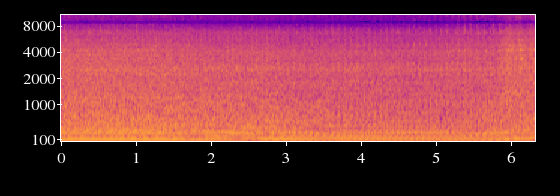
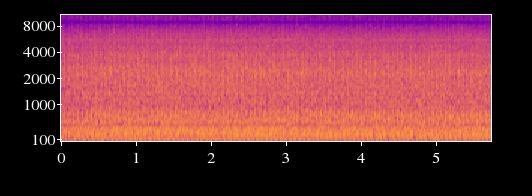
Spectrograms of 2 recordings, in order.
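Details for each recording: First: Vehicle being prepped for auction, idling: a steady, even low rumble with no knocks or stumbles. The carburetor is still not right, a vacuum leak is suspected, there's an exhaust leak on one side, and oil or brake fluid residue is burning off the manifolds. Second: Busy, uneven idle with a loose clatter; spraying near the carburetor base changes it, vacuum leak suspected from a loose or worn carburetor base plate, mounting bolts to be tightened.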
